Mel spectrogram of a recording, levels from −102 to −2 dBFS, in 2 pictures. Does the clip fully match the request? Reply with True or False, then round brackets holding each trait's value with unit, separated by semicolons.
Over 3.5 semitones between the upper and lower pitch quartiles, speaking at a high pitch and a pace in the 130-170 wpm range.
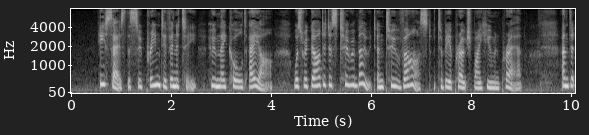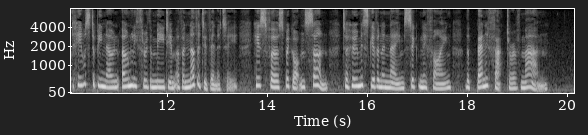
True (4.5 semitones; 235 Hz; 155 wpm)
